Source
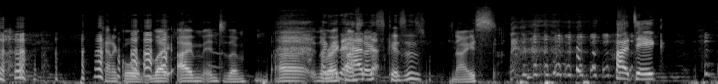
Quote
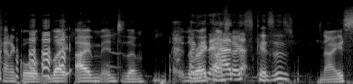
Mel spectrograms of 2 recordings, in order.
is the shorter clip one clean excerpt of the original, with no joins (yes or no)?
no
